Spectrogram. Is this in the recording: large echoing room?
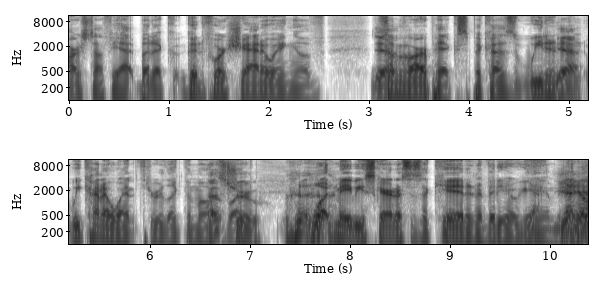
no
